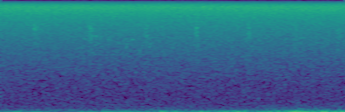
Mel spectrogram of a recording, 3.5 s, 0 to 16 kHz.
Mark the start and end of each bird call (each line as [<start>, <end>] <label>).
[0.80, 1.10] Japanese Bush Warbler (Horornis diphone)
[1.80, 2.10] Japanese Bush Warbler (Horornis diphone)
